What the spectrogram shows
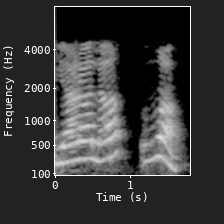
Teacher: अंतस्थ व्यंजन जिसमें जीवा पूरी तरह से मुख के किसी भी भाग को स्पर्श नहीं करती है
